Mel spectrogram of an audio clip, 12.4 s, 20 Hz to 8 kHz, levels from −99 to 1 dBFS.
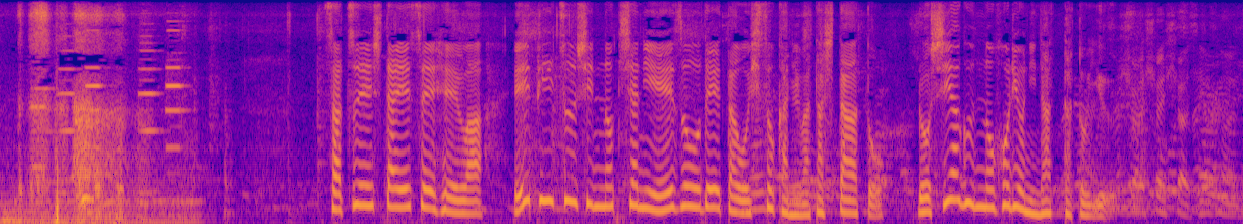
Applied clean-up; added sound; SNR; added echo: none; none; none; none.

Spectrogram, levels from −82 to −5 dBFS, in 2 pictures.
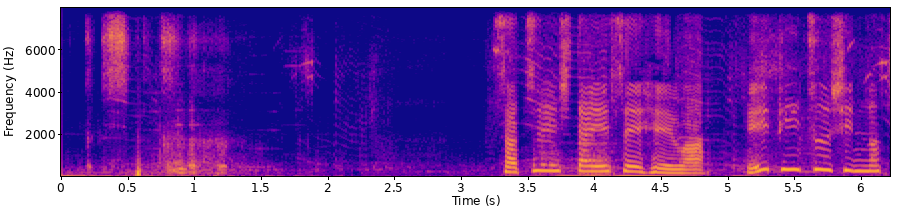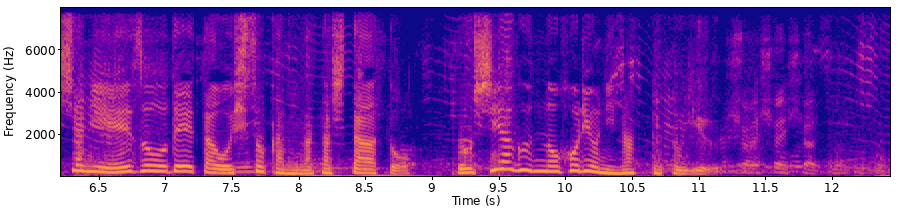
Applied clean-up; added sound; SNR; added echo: neural separator model SepFormer DNS4.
